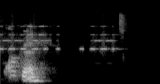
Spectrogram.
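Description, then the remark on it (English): A phone rings in the background with a short burst of bright, chiming electronic tones, followed by a few brief higher beeps. It's moderately loud, with no talking over it. “Sorry about my phone ringing in the background.”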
